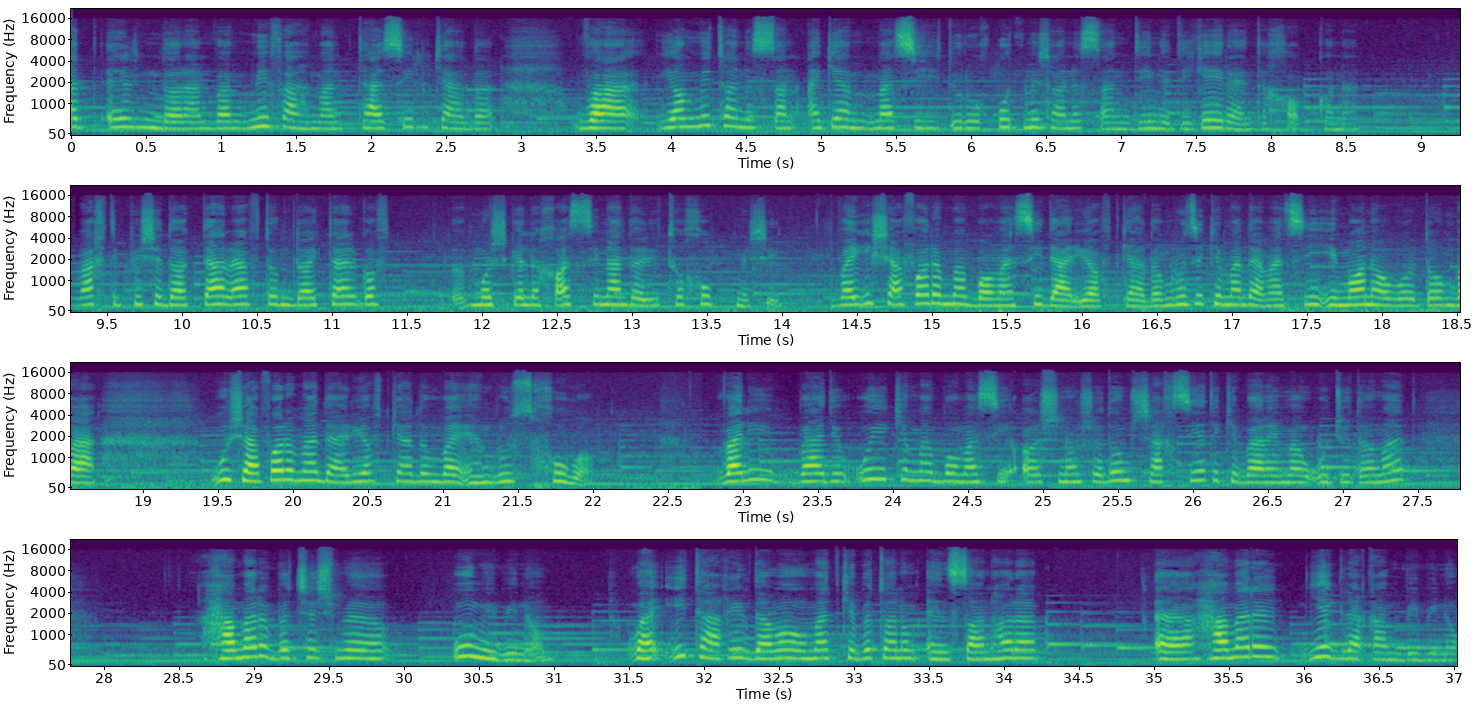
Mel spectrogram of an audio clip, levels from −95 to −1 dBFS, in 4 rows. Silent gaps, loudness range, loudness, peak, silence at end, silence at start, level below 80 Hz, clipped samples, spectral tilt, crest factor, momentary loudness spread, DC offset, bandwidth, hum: none; 4 LU; -21 LUFS; -2 dBFS; 0 s; 0 s; -48 dBFS; under 0.1%; -5 dB/octave; 20 dB; 16 LU; under 0.1%; 17 kHz; none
